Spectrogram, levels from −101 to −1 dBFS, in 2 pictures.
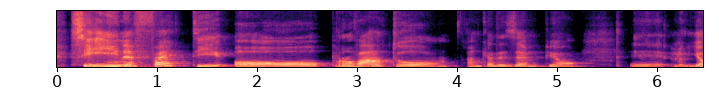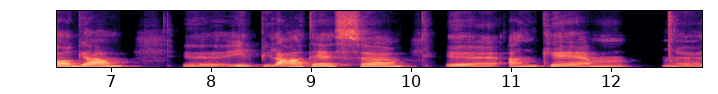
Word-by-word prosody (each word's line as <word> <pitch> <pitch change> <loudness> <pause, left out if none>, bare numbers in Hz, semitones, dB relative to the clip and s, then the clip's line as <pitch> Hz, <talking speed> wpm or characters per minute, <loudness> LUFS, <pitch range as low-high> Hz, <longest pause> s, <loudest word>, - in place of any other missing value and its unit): Sì, 250 - +4
in 265 - +5
effetti, 280 - +1
ho 195 -2 +2
provato 200 -5 0
anche 210 +5 -7
ad 255 - -3
esempio, 200 0 -5 0.5
ehm, 185 -1 -10
lo 170 -5 -11
yoga, 240 +5 +4 0.7
ehm, 190 -4 -8
il 190 0 -4
pilates, 220 +5 +1
ehm, 220 -5 -3
anche, 200 0 -3
mhmm, 200 -2 -10
200 Hz, 80 wpm, -21 LUFS, 190-230 Hz, 0.7 s, in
